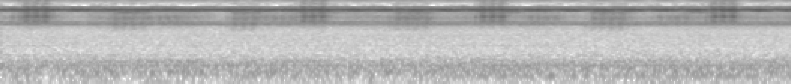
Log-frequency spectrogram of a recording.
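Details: A summer night in the country filled with cricket song: constant shrill trilling at two pitches, overlaid by repeated bright chirp bursts spaced about one to two seconds apart, with gentle low-frequency background noise.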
